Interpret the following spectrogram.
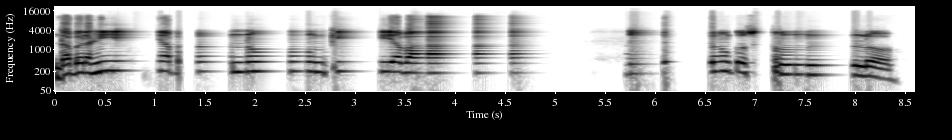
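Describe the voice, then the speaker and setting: A male poet slowly reciting verse on a video call, repeating each line, while his voice keeps cutting out on a bad internet connection. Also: high-pitched, fairly even intonation, over loud music. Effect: breaking up over a bad internet connection.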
